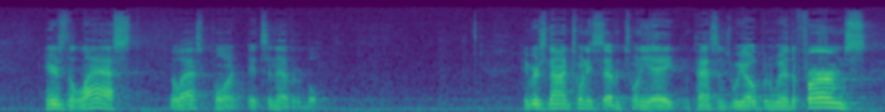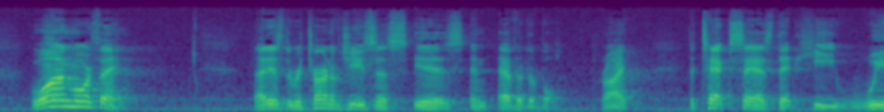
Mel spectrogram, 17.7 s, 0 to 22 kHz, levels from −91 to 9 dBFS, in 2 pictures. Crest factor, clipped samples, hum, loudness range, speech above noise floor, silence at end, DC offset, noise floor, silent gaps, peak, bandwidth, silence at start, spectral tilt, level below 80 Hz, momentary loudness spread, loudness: 20 dB; under 0.1%; none; 10 LU; 28 dB; 0 s; under 0.1%; -47 dBFS; none; 0 dBFS; 16.5 kHz; 0.45 s; -4.5 dB/octave; -58 dBFS; 15 LU; -20 LUFS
